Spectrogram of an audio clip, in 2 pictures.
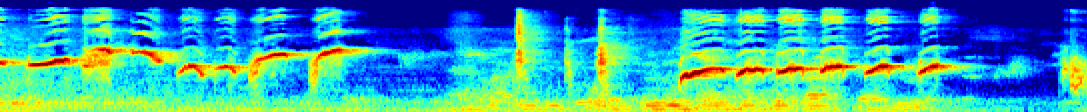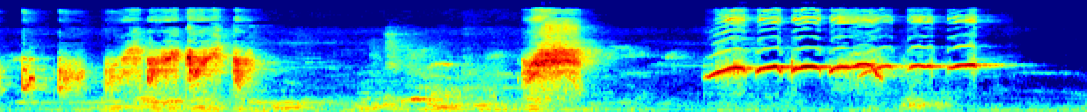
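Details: Male Medan-type white-rumped shama, a mutation bird, singing actively in trotolan style. Bright whistled phrases sit around a steady mid pitch, some sliding upward, broken by short buzzy bursts and brief pauses.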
